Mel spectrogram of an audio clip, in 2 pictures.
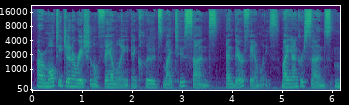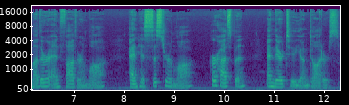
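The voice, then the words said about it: Lower, hoarse voice from a cold. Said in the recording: “My voice is a few octaves lower because I am recovering from a horrible summer cold.”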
